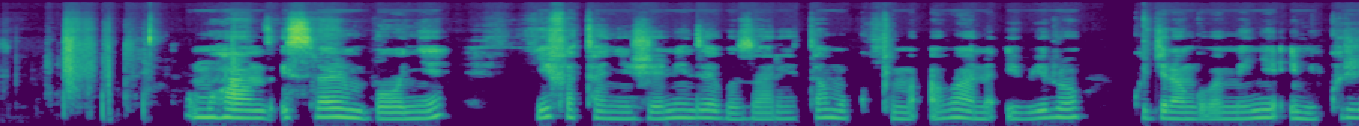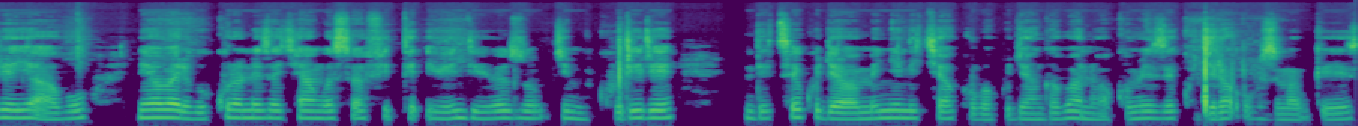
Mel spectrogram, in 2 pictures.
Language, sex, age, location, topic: Kinyarwanda, female, 18-24, Kigali, health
